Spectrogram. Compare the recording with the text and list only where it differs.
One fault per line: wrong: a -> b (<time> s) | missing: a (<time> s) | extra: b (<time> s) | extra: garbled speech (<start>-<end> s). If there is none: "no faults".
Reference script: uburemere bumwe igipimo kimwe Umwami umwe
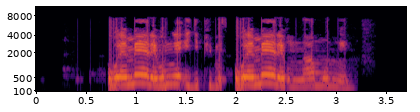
wrong: kimwe -> uburemere (2.0 s)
